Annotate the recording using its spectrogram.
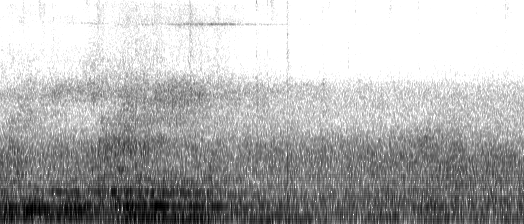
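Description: Street traffic on a snowy road: the engine of a heavy truck is loudest in the first half as it passes, then fades into steady tyre and road noise. Faint crunching footsteps in snow come about two a second.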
